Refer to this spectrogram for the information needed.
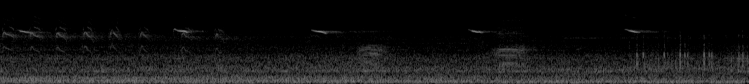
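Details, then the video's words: A Brown Rock Chat at Tibbi, Hanumangarh, Rajasthan, India, in 2019, calls slowly and continuously while dancing: sharp, high, down-slurred whistles about every one and a half seconds after a quick run of short notes, over a low rumble. "Indian Rock chat 2।। Indian Birds videos।। calling and dancing"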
